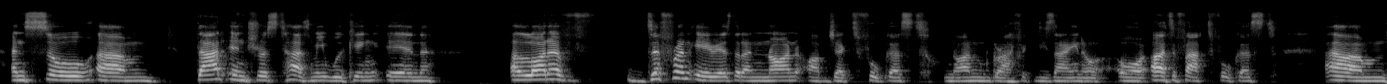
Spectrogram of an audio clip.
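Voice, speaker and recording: A design professor from Trinidad and Tobago, a woman with a fairly low-pitched voice, talks over a video call in a casual panel discussion. She sounds thoughtful and hesitant, pausing a lot and correcting herself.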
